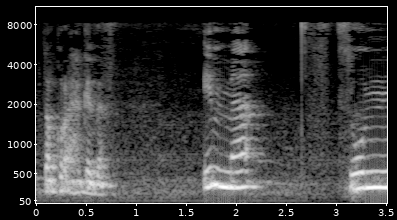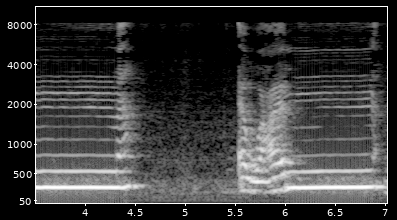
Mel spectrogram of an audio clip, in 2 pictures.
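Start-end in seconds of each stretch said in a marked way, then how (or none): 3.0-7.0 ثم and عم hummed long, higher and much louder through the nose; مبالغة في غنة "ثم" و"عم" بصوت أعلى; exaggerated ghunna. Shown as a demonstration. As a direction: overdo the nasal hum on ثم and عم. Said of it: "ده مبالغة".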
